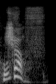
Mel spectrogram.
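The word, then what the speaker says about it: chough: So we think the first one is a pluff. Is that how we're pronouncing it? It's a chuff.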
